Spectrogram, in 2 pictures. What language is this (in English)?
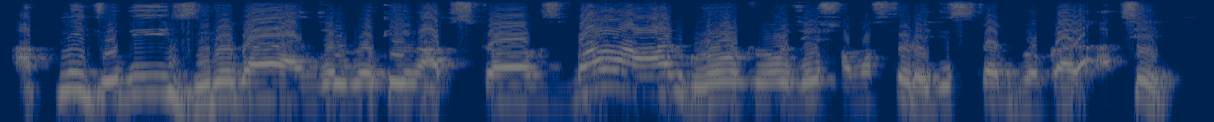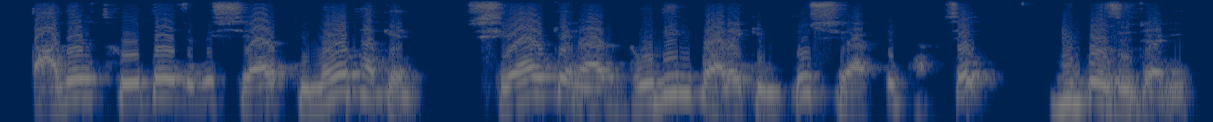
Bangla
